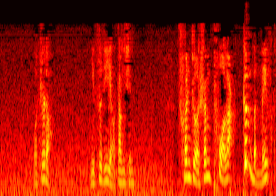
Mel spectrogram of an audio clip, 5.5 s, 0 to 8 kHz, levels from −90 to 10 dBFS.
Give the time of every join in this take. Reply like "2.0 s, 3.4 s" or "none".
3.5 s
